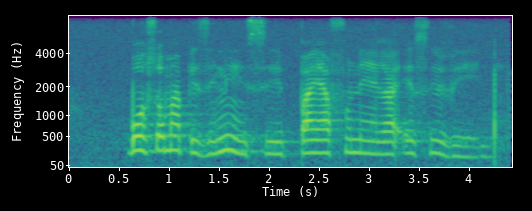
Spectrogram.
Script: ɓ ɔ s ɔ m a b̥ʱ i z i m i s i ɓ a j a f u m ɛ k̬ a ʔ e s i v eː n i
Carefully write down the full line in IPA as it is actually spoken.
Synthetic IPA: ɓ ɔ s ɔ m a b̥ʱ i z i n i s i ɓ a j a f u n ɛ k̬ a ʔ e s i v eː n i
